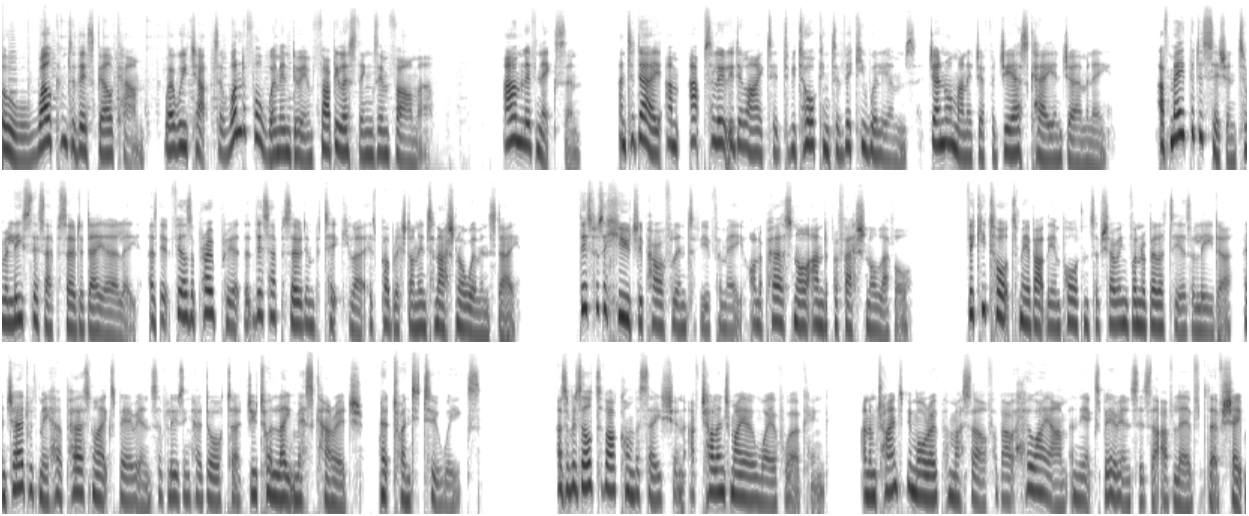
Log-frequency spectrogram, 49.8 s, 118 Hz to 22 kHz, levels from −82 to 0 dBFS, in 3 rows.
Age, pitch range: 40-59, 180-240 Hz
